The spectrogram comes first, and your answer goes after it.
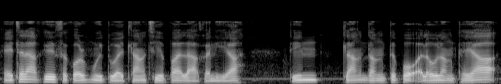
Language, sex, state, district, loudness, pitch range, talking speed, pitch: Mizo, male, Mizoram, Aizawl, -18 LUFS, 90-105 Hz, 225 wpm, 100 Hz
